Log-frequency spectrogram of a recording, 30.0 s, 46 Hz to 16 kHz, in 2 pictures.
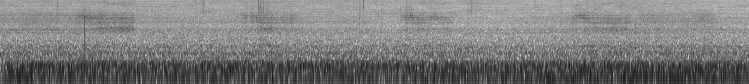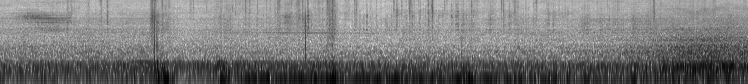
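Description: Cabin noise of an Embraer ERJ-175 landing: a steady rumble of engines and airflow on final approach, then about 18 seconds in a thump as the wheels touch down, followed by a heavier, rougher rumble of the wheels rolling down the runway that grows louder near the end.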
